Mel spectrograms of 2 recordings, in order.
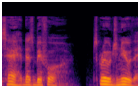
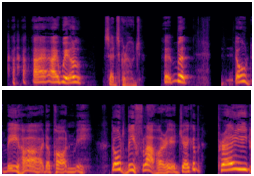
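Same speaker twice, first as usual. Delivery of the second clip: put-on higher, stammering old man begging; a hint of a scared old miser; frightened Scrooge pleading; 9 semitones higher than usual. A narrator's reading. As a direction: beg the ghost nervously, rising to a cry on pray. Frightened Scrooge begs the ghost.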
